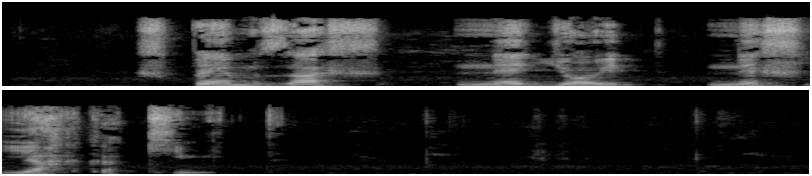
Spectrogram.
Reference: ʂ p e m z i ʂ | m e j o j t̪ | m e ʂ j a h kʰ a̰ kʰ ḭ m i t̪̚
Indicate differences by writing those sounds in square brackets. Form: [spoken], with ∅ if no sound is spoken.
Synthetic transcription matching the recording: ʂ p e m z [a] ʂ | [n] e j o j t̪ | [n] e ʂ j a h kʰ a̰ kʰ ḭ m i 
